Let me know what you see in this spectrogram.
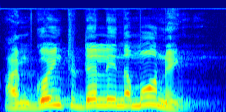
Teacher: that sounds like English because I stressed only the content words Delhi and morning and the other words I weakened tied up with the other syllables and that is how characteristic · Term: characteristic English rhythm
